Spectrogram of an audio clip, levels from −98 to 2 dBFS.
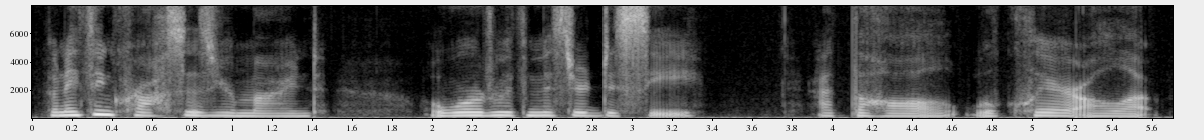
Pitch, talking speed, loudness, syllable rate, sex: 200 Hz, 190 wpm, -19 LUFS, 4.6 syllables/s, female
